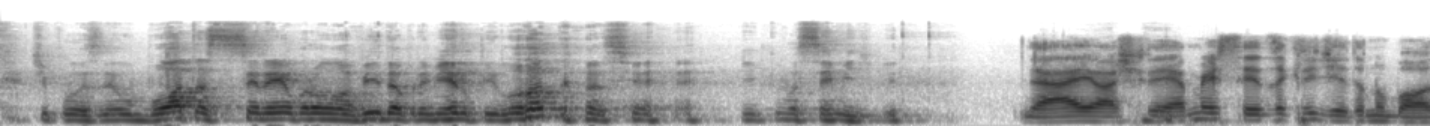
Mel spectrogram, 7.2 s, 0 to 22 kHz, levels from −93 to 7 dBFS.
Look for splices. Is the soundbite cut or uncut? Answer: uncut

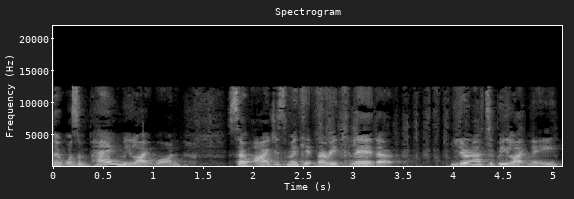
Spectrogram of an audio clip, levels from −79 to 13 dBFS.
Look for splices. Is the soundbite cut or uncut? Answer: uncut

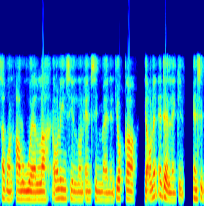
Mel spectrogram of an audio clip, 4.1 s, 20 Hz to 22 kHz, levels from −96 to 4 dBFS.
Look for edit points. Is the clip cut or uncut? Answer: cut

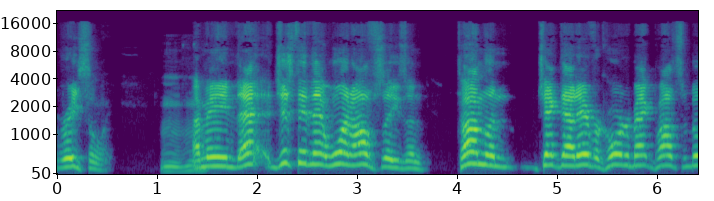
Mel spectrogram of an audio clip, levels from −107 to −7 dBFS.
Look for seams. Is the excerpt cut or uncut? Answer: cut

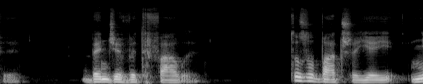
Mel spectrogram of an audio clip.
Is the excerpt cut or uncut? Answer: uncut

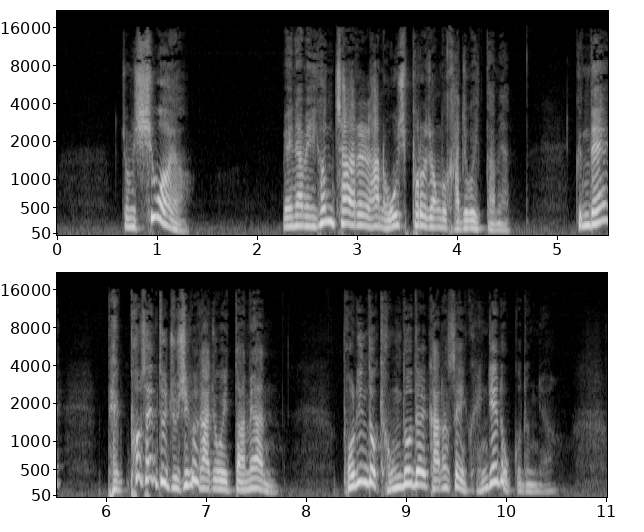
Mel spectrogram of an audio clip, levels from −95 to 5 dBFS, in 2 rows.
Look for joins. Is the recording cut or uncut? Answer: uncut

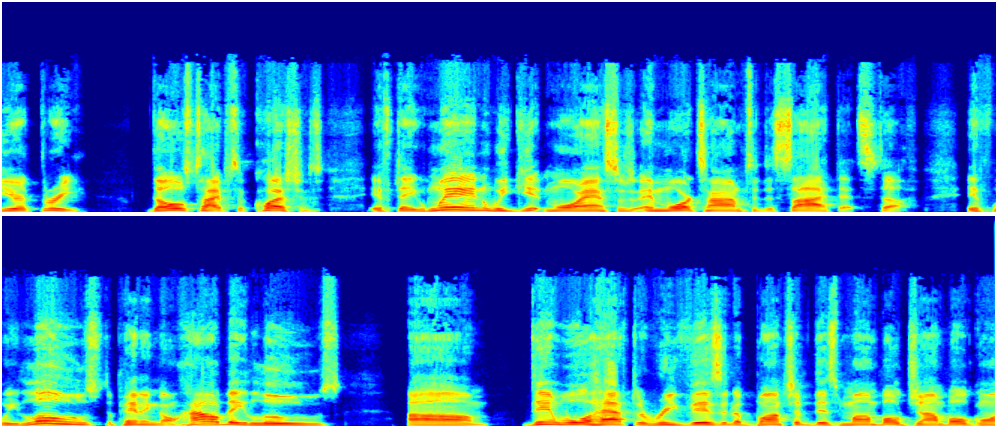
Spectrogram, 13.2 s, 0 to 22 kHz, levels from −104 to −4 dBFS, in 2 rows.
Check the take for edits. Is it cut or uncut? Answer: uncut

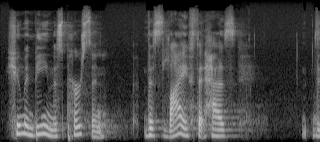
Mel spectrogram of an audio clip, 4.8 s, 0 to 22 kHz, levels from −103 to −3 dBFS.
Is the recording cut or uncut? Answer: cut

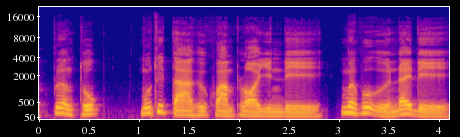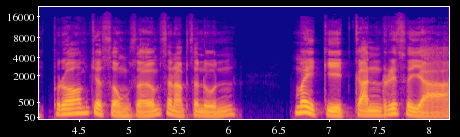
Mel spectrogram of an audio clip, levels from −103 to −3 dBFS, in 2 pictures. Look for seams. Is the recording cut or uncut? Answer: cut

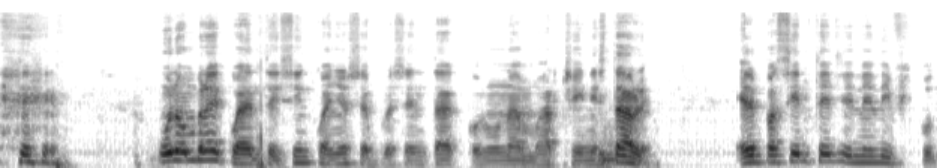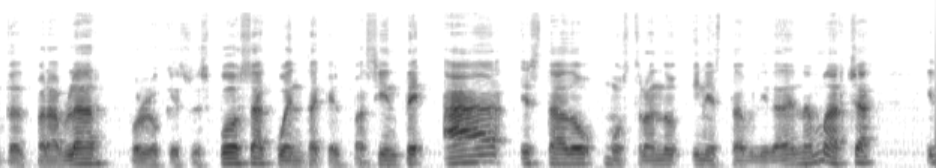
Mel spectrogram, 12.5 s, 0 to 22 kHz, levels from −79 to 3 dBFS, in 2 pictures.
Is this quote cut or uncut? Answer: uncut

